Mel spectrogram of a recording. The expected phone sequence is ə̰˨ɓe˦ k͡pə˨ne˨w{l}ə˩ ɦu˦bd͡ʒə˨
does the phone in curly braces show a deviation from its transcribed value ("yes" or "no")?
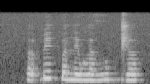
no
